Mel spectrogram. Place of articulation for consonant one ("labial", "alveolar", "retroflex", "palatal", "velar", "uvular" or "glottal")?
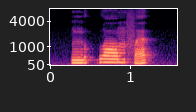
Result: velar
